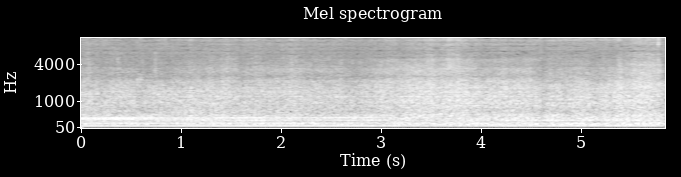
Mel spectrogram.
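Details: Nissan GTR at about 85 mph: steady rushing roar with a low drone underneath, unchanged with the window fully shut and worse at higher speed; air is leaking past the window corner seal.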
